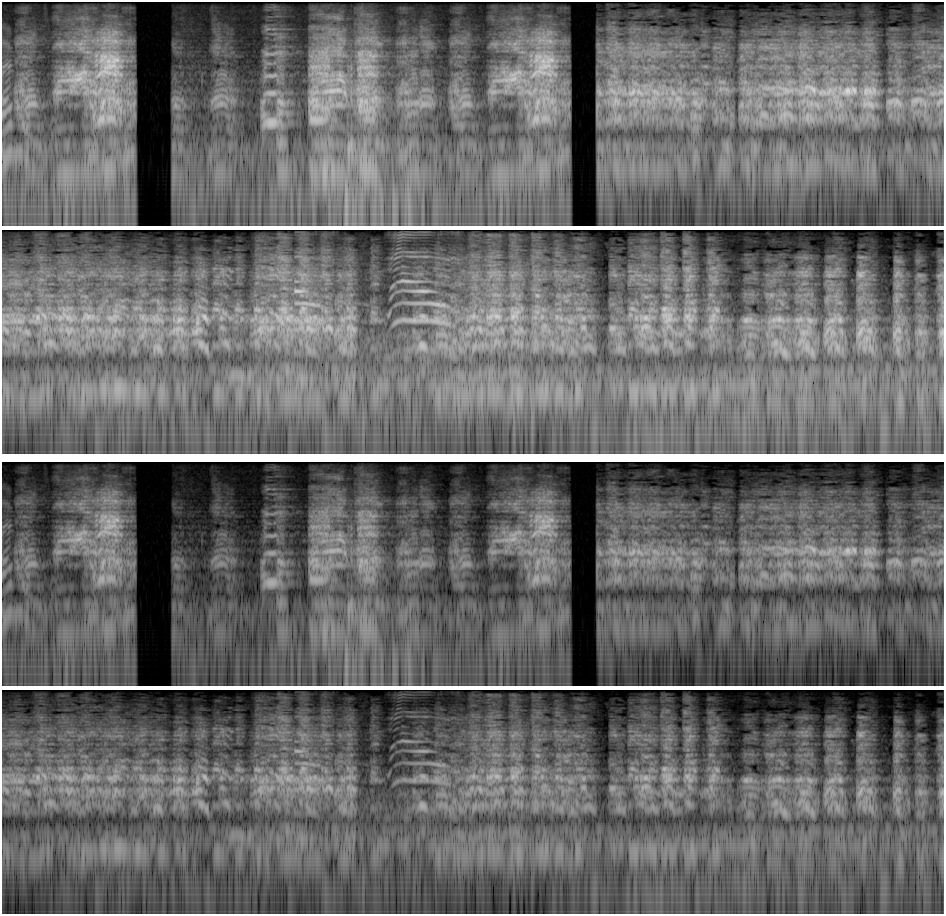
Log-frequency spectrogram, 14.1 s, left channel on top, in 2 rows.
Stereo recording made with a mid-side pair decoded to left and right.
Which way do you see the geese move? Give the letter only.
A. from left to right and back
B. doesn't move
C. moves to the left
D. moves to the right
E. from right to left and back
B.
